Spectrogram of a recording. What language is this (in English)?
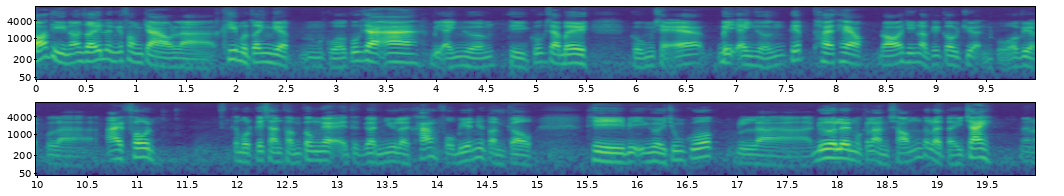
Vietnamese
